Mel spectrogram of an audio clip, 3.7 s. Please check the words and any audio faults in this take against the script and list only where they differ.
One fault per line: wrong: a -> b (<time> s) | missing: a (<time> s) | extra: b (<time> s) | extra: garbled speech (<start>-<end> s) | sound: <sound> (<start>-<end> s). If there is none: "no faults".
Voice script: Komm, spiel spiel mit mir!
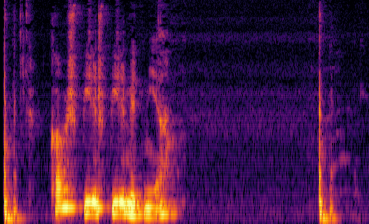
no faults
